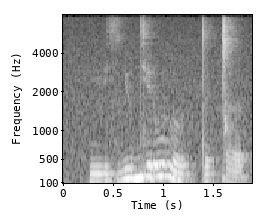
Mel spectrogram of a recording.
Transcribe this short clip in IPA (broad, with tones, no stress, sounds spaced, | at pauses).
nʲ e˨ sʲ lʲ u˦ dʲ e˦ ɾ u˦ l o˨ tː ə˨ ǀ ɐ˨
